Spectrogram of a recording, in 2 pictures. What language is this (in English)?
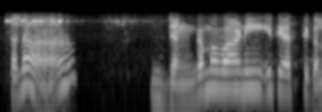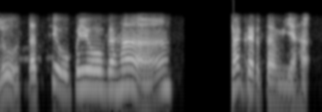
Sanskrit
